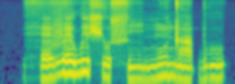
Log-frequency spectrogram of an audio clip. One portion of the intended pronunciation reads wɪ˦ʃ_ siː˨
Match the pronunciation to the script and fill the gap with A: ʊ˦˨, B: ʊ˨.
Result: B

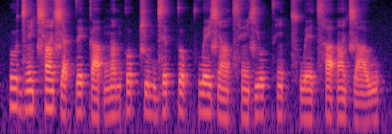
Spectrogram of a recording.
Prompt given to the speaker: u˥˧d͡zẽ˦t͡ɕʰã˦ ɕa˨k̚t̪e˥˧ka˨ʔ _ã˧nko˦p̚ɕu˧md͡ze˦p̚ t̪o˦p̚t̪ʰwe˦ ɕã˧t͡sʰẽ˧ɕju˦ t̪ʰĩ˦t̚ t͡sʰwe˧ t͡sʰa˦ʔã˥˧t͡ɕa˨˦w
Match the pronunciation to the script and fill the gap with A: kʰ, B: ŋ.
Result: B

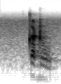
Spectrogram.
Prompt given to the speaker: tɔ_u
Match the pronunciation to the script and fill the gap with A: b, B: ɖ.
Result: B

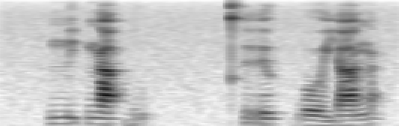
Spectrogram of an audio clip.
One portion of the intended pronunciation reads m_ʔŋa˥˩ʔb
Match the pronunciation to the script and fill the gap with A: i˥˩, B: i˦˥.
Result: A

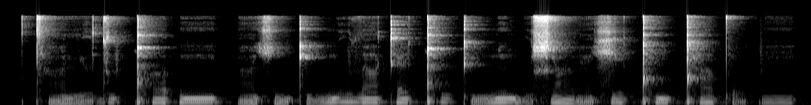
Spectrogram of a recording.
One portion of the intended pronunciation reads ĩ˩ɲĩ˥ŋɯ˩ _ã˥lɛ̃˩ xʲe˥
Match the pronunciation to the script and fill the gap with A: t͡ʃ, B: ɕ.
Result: B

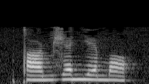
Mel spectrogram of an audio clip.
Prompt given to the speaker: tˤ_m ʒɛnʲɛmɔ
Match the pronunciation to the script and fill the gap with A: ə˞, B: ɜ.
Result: A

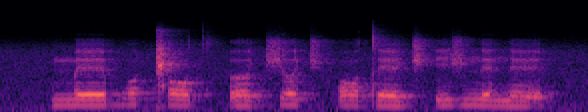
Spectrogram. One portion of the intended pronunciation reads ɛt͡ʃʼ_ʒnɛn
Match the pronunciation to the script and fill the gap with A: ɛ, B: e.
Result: B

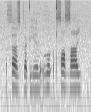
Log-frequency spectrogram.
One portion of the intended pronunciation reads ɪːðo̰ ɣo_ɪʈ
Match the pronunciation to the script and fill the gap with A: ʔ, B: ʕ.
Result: A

